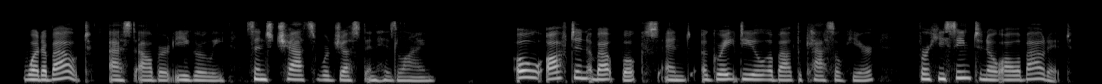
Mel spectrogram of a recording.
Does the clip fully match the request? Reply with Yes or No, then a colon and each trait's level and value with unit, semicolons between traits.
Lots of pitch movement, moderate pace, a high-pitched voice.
No: average, 3.5 semitones; average, 175 wpm; high, 210 Hz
